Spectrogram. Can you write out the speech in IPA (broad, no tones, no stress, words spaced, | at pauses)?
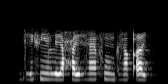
ɡʱefʲẽ le ħe ɦæ̃fũ ɡʱæ̃qʼi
